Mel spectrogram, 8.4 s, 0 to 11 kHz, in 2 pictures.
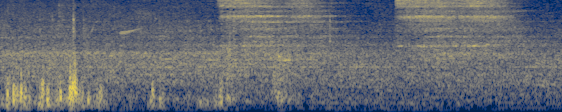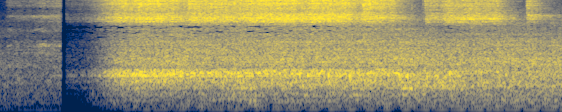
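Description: Class 800 train passing, its wheels clattering over the rails and fading away. After a sudden break, a much louder steady rush of wheel-on-rail noise with a high ring from an approaching diesel locomotive.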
